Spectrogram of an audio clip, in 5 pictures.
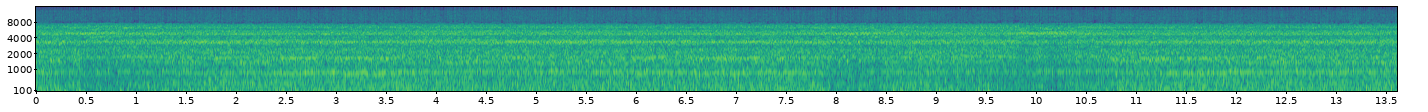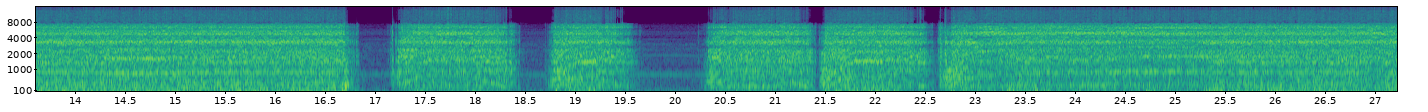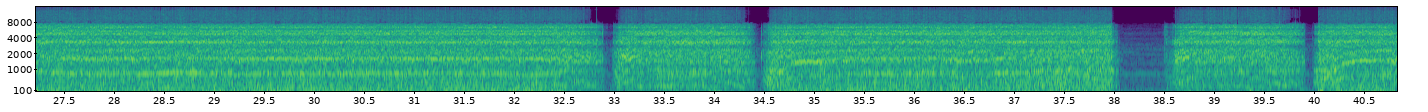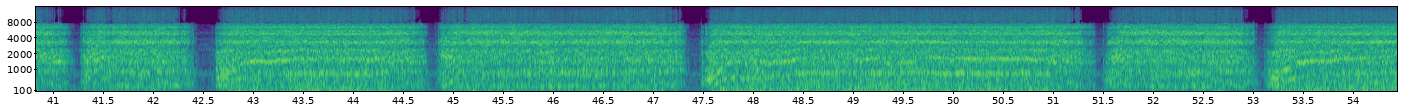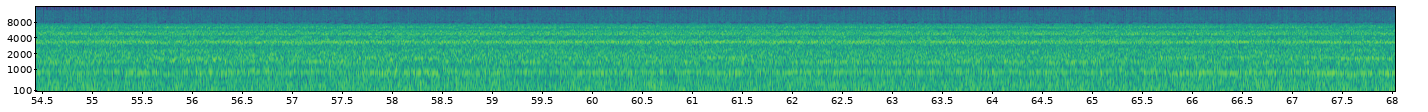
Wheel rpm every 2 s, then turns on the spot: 230, 220, 230, 220, 230, 220, 230, 220, 140, 60, 90, 130, 230, 220, 200, 200, 130, 140, 170, 90, 90, 130, 130, 140, 190, 150, 120, 220, 220, 220, 230, 230, 230, 220.
16-18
